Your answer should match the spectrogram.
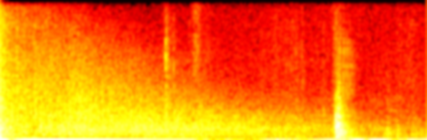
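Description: Gunshots at an outdoor shooting range: a sharp shot right at the start, then a fainter shot near the end.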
